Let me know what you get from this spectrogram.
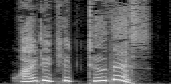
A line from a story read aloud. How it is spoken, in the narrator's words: begged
